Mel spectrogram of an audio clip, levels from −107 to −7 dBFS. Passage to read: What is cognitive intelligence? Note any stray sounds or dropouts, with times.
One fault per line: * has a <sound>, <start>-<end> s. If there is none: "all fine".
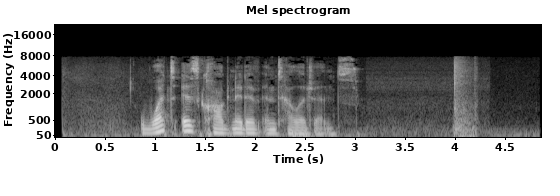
* has a squeak, 4.0-4.2 s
